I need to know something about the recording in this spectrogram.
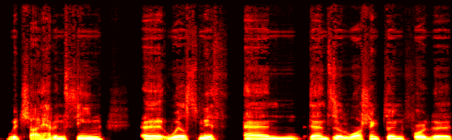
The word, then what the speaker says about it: Smit: Yeah, it's SMIT, no H.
